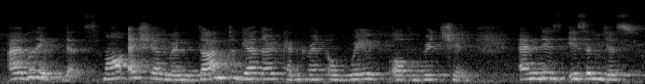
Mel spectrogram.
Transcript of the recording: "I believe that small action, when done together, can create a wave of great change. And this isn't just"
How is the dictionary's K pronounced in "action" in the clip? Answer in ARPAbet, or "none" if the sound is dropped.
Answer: none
